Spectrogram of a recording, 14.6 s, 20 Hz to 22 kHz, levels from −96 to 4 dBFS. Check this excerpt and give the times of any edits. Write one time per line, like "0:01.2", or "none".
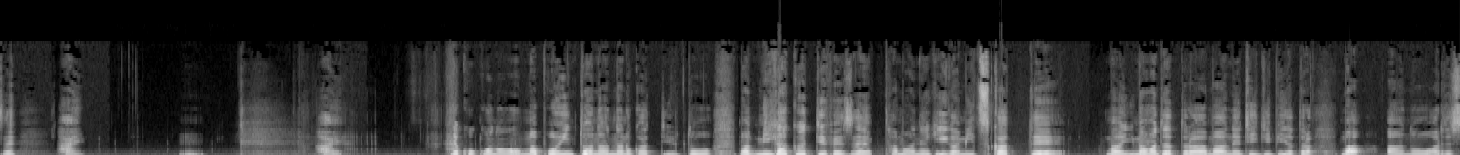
0:03.0
0:08.7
